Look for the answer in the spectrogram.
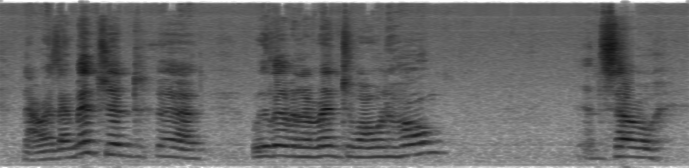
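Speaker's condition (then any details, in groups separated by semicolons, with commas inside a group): Cerebral palsy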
